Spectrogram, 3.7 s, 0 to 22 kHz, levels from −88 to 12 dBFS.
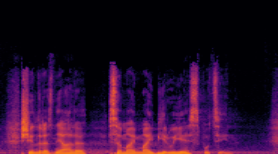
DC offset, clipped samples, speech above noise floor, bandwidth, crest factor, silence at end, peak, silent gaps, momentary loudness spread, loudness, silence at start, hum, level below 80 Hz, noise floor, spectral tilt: under 0.1%; under 0.1%; 25 dB; 13 kHz; 18 dB; 0 s; 0 dBFS; none; 12 LU; -18 LUFS; 0.05 s; none; -52 dBFS; -43 dBFS; -4.5 dB/octave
